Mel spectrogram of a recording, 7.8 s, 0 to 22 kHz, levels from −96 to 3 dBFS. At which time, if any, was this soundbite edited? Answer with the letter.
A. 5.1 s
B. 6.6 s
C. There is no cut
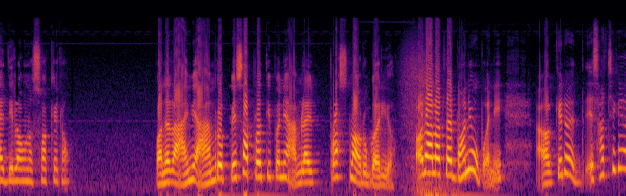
A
